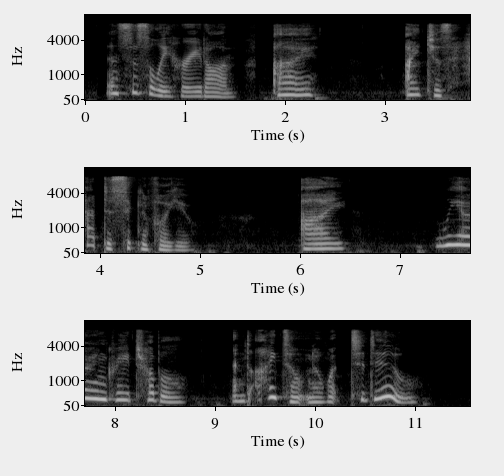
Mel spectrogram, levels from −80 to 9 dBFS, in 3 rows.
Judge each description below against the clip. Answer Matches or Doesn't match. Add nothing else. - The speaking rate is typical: Doesn't match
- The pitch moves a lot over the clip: Matches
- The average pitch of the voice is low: Doesn't match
